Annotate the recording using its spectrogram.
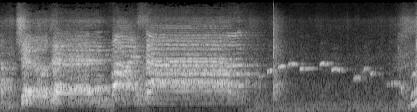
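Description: A group of young men and women singing a cheer together, ending on one long held note. After it a single person whistles a short phrase of a few notes, quieter.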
